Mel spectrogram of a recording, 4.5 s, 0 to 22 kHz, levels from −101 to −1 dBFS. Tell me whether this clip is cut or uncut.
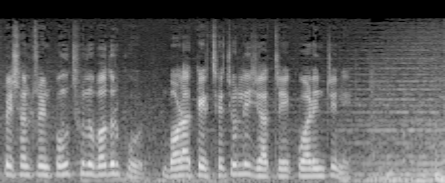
uncut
